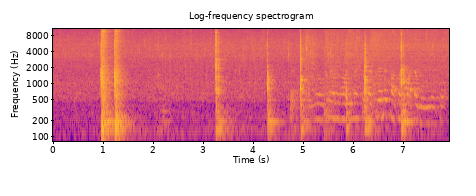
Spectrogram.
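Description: Mutton keema sizzling in oil in a metal pot, with sharp metal clinks against the pot about seven times, two close together about a second in.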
